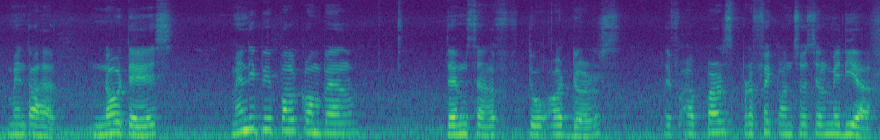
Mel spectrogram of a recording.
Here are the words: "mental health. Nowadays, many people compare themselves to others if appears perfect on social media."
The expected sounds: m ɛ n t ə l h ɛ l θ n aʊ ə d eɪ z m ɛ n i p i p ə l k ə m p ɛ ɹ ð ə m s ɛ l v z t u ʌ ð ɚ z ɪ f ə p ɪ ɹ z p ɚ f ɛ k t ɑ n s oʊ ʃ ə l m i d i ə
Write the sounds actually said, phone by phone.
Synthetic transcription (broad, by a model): m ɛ n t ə l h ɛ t n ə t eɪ s m ɛ n i p i p ə l k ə m p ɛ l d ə m s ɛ l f t u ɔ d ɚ s ɪ f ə p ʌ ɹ s p ɚ f ɛ k t ɑ n s oʊ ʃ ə l m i d i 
